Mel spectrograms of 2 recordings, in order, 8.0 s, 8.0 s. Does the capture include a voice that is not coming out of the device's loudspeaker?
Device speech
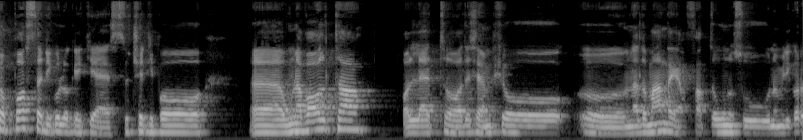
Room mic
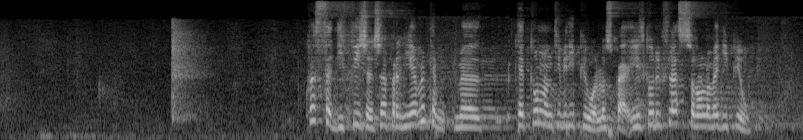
Yes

